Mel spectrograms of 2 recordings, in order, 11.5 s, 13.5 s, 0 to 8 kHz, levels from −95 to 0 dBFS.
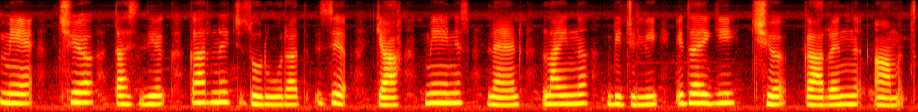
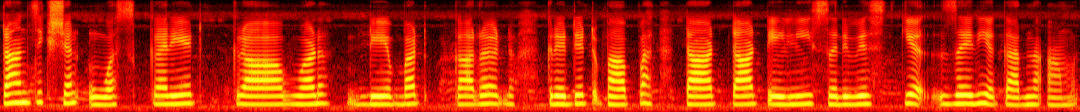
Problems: continuous background conversations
